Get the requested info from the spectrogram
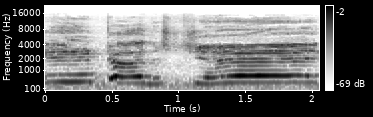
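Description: A child's voice singing three notes: two short ones, the second a little lower, then a last one held steady for nearly a second.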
